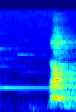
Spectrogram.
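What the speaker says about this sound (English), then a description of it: "So you see how the doorbell rang and he's wanting to get up." A doorbell rings at home, a faint steady tone followed by a louder bright chime burst near the end.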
